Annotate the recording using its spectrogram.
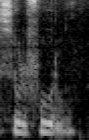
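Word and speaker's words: sulphurum: Se escribe sulpurum, pero se pronuncia sulfurum.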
